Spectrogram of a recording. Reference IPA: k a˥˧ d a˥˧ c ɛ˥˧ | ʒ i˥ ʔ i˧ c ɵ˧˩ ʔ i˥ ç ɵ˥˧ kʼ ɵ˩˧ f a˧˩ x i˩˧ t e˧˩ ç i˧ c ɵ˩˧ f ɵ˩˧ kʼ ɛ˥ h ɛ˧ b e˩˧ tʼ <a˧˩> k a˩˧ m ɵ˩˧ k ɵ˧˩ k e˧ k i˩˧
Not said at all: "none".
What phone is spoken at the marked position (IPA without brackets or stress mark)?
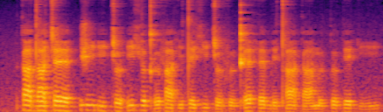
a˧˩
